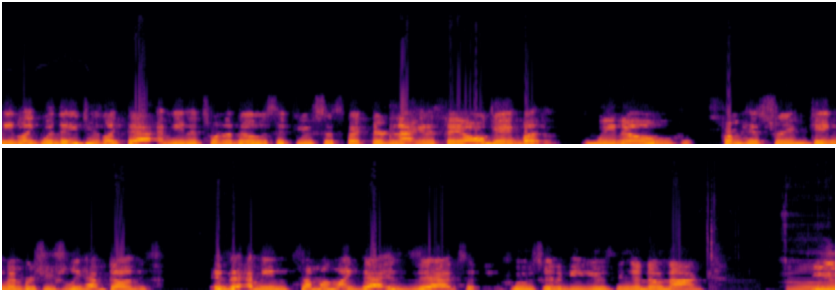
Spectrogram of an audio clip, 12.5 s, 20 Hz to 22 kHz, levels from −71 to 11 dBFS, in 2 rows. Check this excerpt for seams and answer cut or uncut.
cut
